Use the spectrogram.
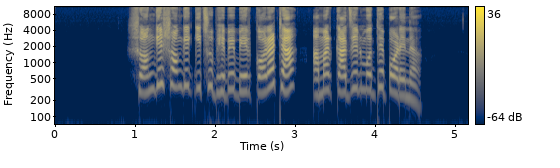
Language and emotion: Bengali, angry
